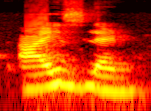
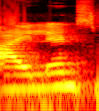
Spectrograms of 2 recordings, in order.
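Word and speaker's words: islands: ट the thing is कि आइलैंड्स आइसलैंड कुछ कुछ बोलते हैं ना आइसलैंड आई एस एल ए एंड एस मतलब एस को भी प्रोनाउंस करते हैं जबक एस क्या है साइलें है यहां पे हम इसको आइलैंड्स बोलते हैं ठीक है आइलैंड्स नॉट आइसलैंड that is आइलैंड्स ठीक है सो अब हम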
